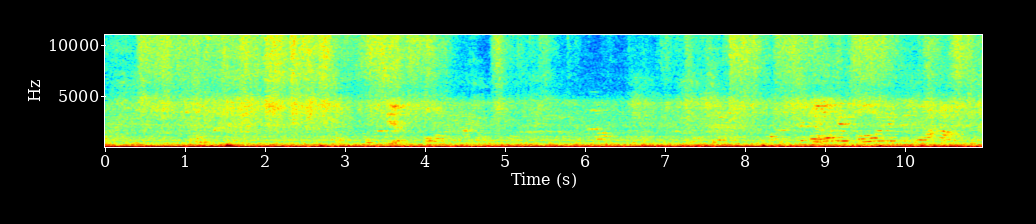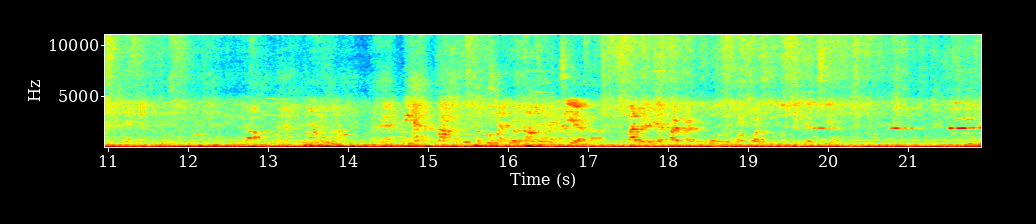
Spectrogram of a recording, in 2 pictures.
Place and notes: Dadu District, Taichung City - Coastal Line (TRA)
Coastal Line (TRA), from Jhueifen station to Dadu Station
Dadu District, Taichung City, Taiwan, 19 January 2017, ~10:00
